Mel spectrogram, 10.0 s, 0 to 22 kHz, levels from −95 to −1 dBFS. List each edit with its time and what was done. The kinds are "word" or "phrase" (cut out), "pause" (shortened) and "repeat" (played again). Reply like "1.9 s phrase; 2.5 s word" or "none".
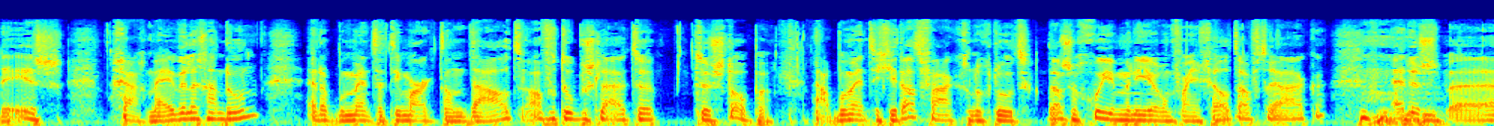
none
